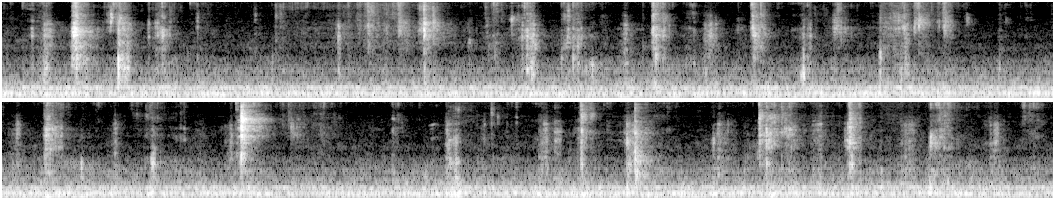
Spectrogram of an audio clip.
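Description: Close-up mouth sounds of chewing salt-steamed chicken: many short, wet clicks and smacks, the sharpest one about six and a half seconds in, over a steady low hum.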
